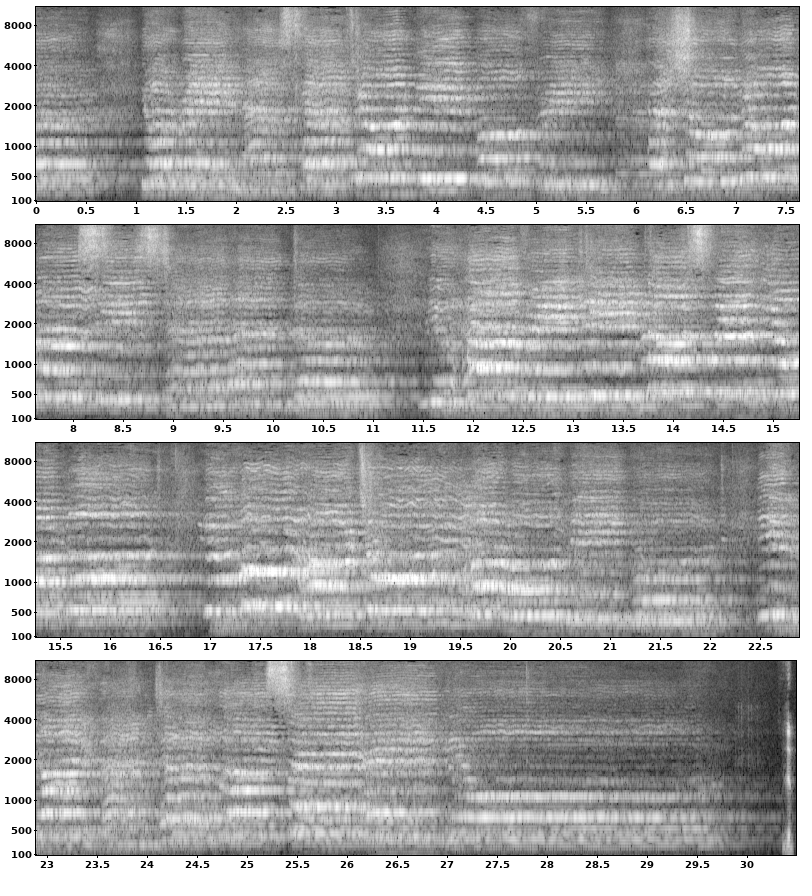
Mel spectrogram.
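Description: Choir singing a hymn in long phrases with brief pauses for breath; the final phrase fades out near the end.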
